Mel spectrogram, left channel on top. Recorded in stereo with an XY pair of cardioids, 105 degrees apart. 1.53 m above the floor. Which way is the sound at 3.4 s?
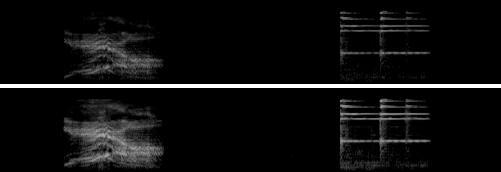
60° right.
